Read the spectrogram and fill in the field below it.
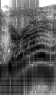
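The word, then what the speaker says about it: yūrei: And other people think that if you die there, you become, like, what's called a yurei, I think is pronounced, which is a cross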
